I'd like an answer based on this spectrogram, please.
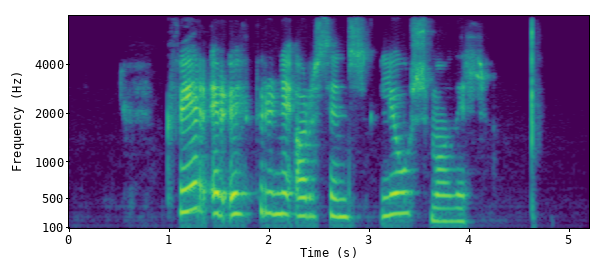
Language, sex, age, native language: Icelandic, female, 30-39, Icelandic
